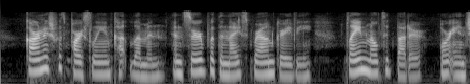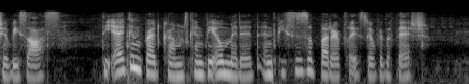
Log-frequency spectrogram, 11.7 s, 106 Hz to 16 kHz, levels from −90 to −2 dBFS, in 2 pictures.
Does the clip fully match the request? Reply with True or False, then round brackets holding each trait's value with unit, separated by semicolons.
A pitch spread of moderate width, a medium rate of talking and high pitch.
True (3.6 semitones; 180 wpm; 195 Hz)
